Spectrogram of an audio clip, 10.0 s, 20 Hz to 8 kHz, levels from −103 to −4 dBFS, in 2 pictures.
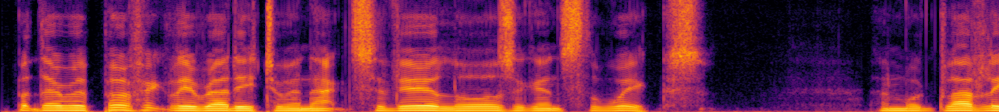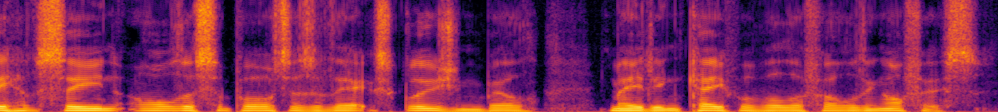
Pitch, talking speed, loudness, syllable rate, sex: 130 Hz, 175 wpm, -17 LUFS, 5.5 syllables/s, male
